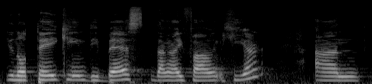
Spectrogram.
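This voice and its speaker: A woman from the Dominican Republic speaking as an artist on a panel, halting and searching for words, with Spanish phrases mixed in. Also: mid-range voice, steady tone, darkish tone. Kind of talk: panel talk.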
